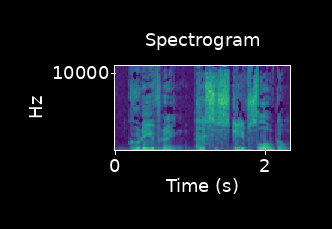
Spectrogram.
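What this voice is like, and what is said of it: Radio announcer voice. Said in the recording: “This is my radio voice. ... I didn't realize we were doing this in radio voice”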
